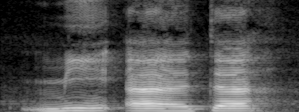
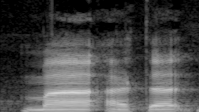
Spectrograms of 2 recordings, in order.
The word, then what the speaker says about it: mi'ata: first line, we have mi'ata. So they don't have to say ma'ata. The mim has kasra and alif is silent here.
